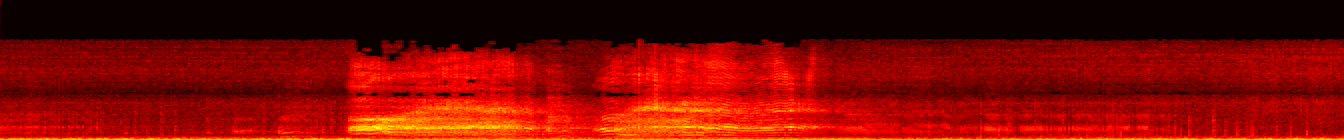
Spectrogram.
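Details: Two short, high-pitched distress cries from a small baby over a steady low machine hum, during suctioning of the infant.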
